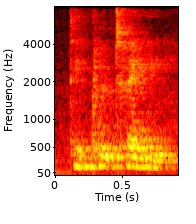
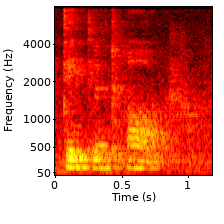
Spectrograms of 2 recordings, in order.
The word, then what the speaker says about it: décolletage: bit more into my décolletage. Is that how you say it? Yo, I don't know. I think that's how you say it. Décolleté. It's definitely not décolleté. It's décolletage. Okay, so I can feel like that it is working.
